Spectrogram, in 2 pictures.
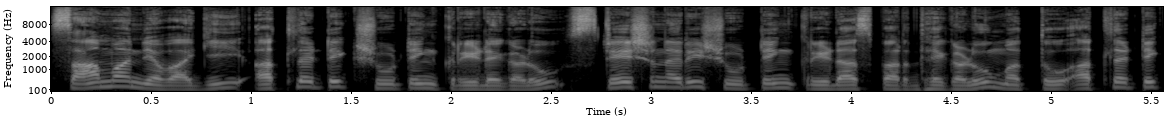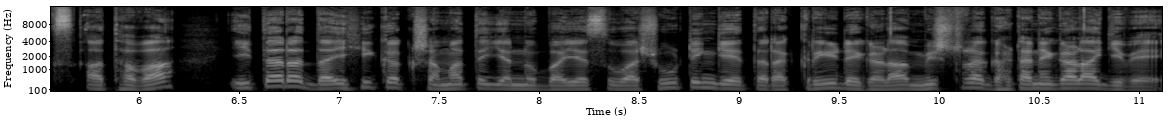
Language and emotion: Kannada, neutral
